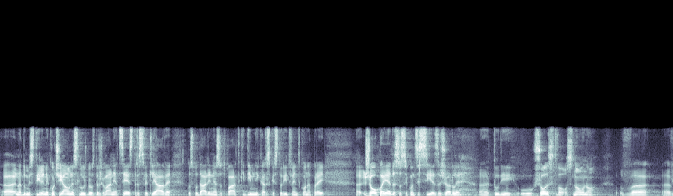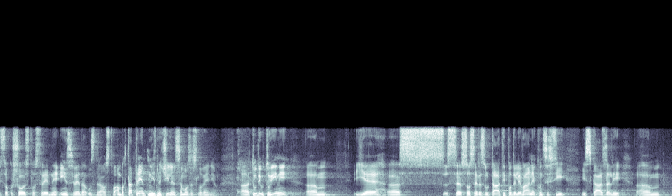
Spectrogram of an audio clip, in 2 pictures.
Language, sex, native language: Slovenian, male, Slovenian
